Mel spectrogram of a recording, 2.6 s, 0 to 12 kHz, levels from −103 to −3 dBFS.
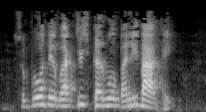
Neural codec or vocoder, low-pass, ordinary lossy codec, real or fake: codec, 24 kHz, 1.5 kbps, HILCodec; 10.8 kHz; MP3, 32 kbps; fake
